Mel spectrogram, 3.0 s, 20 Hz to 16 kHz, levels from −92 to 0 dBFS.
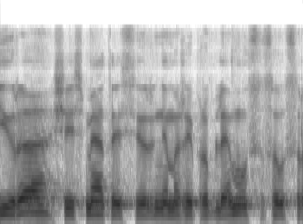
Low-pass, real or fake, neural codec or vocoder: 9.9 kHz; real; none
